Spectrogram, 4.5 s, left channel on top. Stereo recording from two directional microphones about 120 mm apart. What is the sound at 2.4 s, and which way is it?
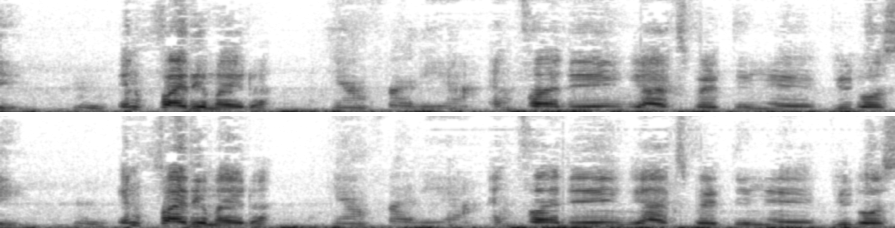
Speech, 40° right (ahead or behind).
